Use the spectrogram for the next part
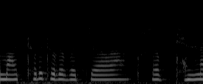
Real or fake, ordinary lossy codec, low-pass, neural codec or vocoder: fake; none; 7.2 kHz; codec, 16 kHz, 8 kbps, FunCodec, trained on LibriTTS, 25 frames a second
